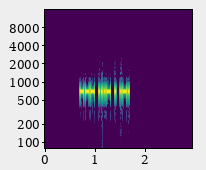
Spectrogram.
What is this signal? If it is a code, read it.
Morse code, heard as a keyed tone, about 47 wpm, 700 Hz. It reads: OVER
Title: Prefixes and Suffixes 45wpm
